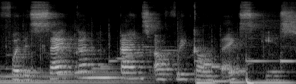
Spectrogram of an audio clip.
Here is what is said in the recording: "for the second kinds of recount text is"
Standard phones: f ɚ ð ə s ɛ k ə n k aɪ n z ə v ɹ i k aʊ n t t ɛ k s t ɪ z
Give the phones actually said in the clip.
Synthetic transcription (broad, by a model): f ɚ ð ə s ɛ k ə n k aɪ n s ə p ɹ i k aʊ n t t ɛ k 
